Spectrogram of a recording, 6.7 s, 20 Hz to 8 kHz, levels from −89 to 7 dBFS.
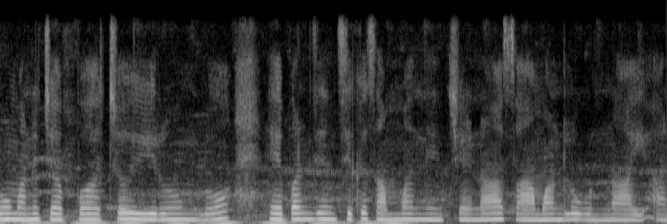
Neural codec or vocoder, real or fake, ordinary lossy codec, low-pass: none; real; none; 7.2 kHz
